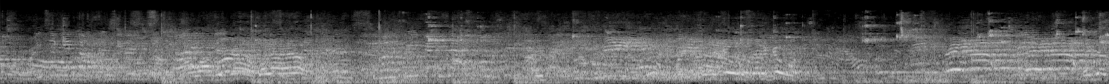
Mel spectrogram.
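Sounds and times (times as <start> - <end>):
voices calling out: 1.7 - 11.0.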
